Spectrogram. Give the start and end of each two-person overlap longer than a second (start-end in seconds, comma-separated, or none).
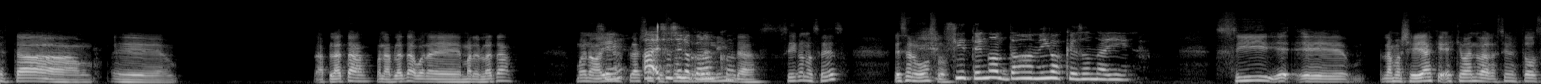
6.0-7.4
